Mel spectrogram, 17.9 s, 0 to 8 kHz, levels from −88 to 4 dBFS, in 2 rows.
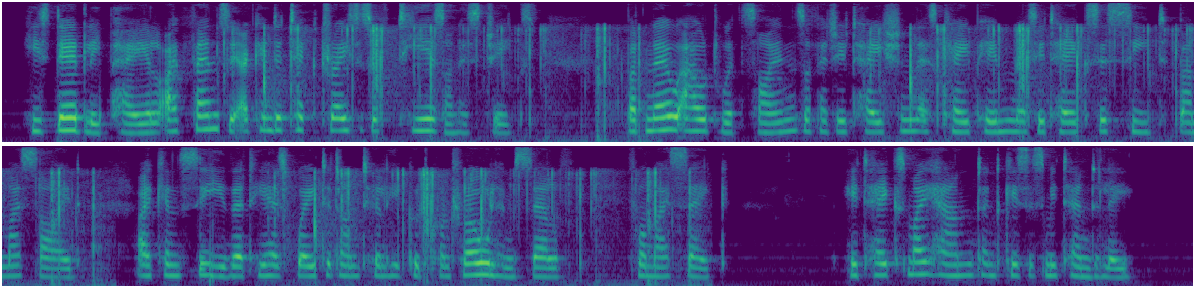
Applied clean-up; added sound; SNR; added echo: none; Wood; 9 dB; none.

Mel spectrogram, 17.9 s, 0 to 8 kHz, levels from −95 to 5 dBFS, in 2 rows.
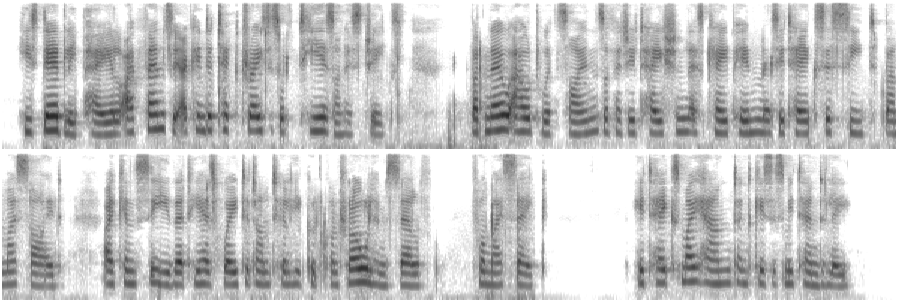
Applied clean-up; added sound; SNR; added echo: neural mask model Resemble Enhance denoiser.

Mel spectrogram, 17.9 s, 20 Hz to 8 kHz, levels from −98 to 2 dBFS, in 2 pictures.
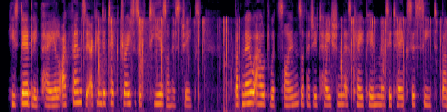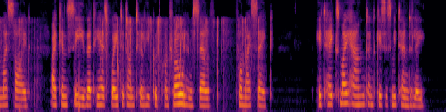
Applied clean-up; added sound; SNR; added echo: neural mask model RNNoise.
